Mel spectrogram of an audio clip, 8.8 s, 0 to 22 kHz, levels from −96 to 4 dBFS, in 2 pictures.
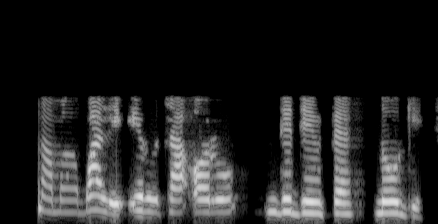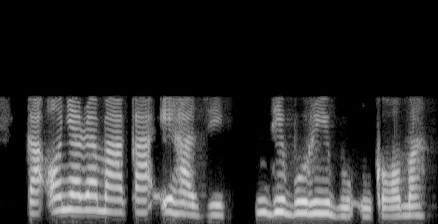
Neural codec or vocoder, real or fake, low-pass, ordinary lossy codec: none; real; 3.6 kHz; AAC, 24 kbps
